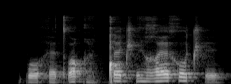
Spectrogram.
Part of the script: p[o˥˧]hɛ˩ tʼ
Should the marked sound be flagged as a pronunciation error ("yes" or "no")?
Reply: yes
